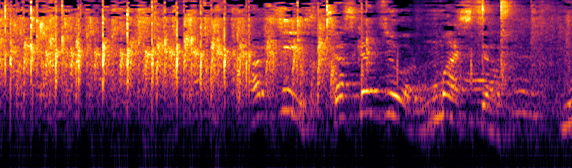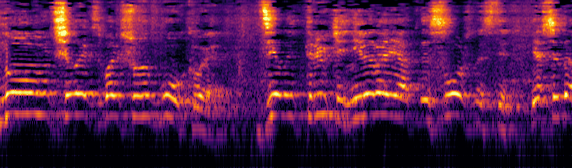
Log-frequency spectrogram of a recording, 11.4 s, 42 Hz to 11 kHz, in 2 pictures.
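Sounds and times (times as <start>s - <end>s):
audience applause welcoming a guest: 0.0s - 3.8s
speech: 2.5s - 11.4s.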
